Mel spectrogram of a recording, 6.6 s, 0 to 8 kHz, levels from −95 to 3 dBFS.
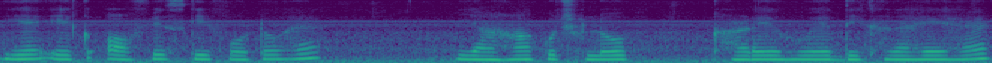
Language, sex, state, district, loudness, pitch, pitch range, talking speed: Hindi, female, Uttar Pradesh, Jalaun, -40 LUFS, 185 Hz, 180-200 Hz, 125 wpm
